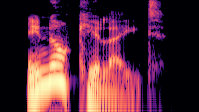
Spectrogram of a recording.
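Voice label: "inoculate", British English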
